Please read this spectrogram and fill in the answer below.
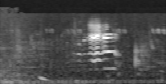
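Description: Near silence, broken about a second and a half in by one short, faint, wavering animal call, like a goat bleating.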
